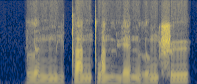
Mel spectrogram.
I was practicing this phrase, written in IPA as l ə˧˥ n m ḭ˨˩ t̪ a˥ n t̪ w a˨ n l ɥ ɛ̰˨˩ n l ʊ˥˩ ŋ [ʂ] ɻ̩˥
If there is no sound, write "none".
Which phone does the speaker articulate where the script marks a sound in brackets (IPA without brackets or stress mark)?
ʂ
